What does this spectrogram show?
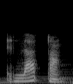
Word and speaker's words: lapins: In the plural, most words take an S at the end, but the S is not pronounced. For example, un lapin, des lapins.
